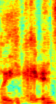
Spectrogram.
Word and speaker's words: Malik: Did I pronounce that right, or does he go by Malik? Pretty sure it's Malik. No, it's Malik.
